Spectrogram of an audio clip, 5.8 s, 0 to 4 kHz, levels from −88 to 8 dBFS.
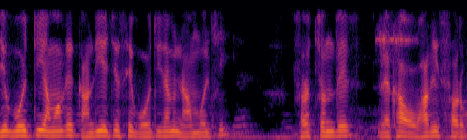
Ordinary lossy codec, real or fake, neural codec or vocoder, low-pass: none; fake; autoencoder, 48 kHz, 128 numbers a frame, DAC-VAE, trained on Japanese speech; 3.6 kHz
